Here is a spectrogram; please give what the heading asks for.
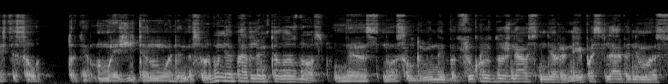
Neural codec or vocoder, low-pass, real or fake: none; 10.8 kHz; real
